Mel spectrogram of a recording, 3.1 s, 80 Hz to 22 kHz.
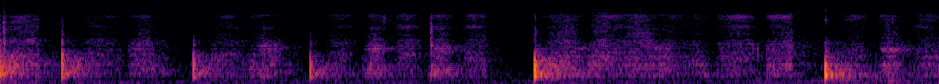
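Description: Chalk tapping and scraping on a classroom board while an equation is written for a Class 10 maths lesson on linear equations, with five or six sharp taps spread irregularly among softer strokes and no talk.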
